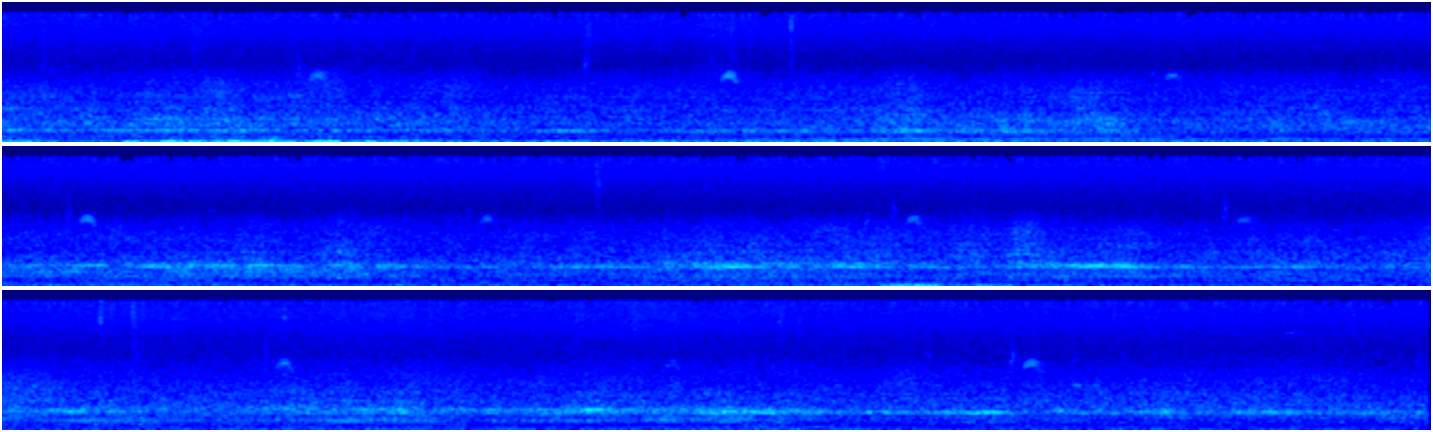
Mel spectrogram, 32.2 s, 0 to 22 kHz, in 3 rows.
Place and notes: Glorieta, NM, so called USA - GLORIETA summer evening 3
